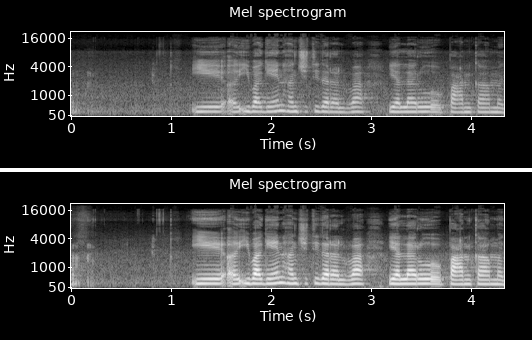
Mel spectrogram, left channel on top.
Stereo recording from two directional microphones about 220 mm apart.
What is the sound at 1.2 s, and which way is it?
A woman's voice, 20° right (ahead or behind).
